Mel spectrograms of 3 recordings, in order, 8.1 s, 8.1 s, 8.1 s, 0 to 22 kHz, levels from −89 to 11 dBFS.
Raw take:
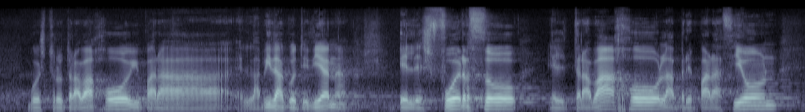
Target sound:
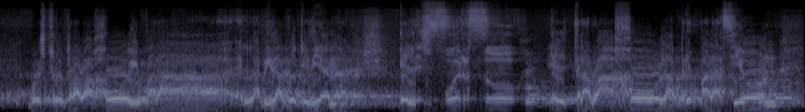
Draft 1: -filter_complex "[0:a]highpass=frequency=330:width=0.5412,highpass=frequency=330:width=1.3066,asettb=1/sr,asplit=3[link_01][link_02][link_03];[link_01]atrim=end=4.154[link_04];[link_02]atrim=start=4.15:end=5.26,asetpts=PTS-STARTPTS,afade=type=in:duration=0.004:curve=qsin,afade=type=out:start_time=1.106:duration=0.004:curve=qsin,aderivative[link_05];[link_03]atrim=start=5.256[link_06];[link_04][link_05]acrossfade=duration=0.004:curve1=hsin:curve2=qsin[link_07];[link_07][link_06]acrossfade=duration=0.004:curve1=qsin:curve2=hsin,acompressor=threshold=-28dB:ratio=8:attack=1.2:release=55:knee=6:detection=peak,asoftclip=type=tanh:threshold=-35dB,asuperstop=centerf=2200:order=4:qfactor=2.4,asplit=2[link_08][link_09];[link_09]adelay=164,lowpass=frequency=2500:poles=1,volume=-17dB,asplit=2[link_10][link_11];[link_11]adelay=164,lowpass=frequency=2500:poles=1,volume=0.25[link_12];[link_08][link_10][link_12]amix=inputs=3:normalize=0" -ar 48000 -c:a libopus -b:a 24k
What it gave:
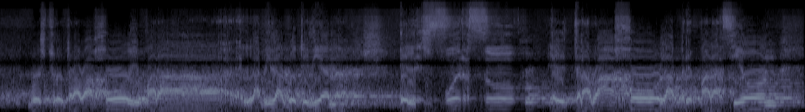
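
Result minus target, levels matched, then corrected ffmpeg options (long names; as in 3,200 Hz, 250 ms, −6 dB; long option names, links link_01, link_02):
2,000 Hz band −3.5 dB
-filter_complex "[0:a]highpass=frequency=330:width=0.5412,highpass=frequency=330:width=1.3066,asettb=1/sr,asplit=3[link_01][link_02][link_03];[link_01]atrim=end=4.154[link_04];[link_02]atrim=start=4.15:end=5.26,asetpts=PTS-STARTPTS,afade=type=in:duration=0.004:curve=qsin,afade=type=out:start_time=1.106:duration=0.004:curve=qsin,aderivative[link_05];[link_03]atrim=start=5.256[link_06];[link_04][link_05]acrossfade=duration=0.004:curve1=hsin:curve2=qsin[link_07];[link_07][link_06]acrossfade=duration=0.004:curve1=qsin:curve2=hsin,acompressor=threshold=-28dB:ratio=8:attack=1.2:release=55:knee=6:detection=peak,asoftclip=type=tanh:threshold=-35dB,asplit=2[link_08][link_09];[link_09]adelay=164,lowpass=frequency=2500:poles=1,volume=-17dB,asplit=2[link_10][link_11];[link_11]adelay=164,lowpass=frequency=2500:poles=1,volume=0.25[link_12];[link_08][link_10][link_12]amix=inputs=3:normalize=0" -ar 48000 -c:a libopus -b:a 24k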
